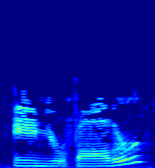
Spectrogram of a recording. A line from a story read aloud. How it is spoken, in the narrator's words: drawled the lay reader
